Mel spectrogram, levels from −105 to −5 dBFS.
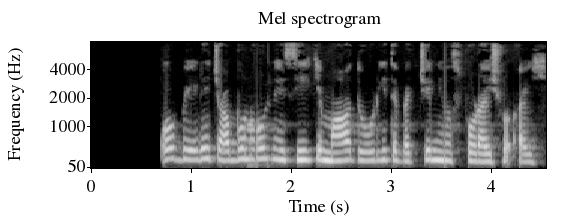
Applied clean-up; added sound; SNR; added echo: neural mask model DeepFilterNet 3.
